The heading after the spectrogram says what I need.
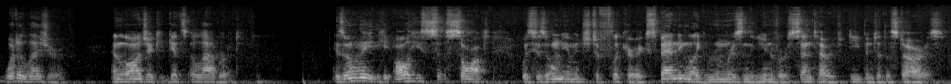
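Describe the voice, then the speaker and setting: A man reading a dense, lyrical poem aloud at a live reading, measured and deliberate. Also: fairly low pitch, sharp tone, a little hiss or hum, low-quality recording. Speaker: poet.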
